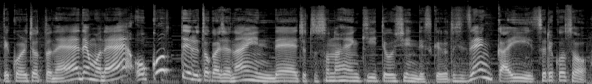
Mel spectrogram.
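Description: A woman radio host from Kansai, speaking standard Japanese with a light Kansai accent, chatting casually and answering listener letters in a lively, playful way. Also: quick pace, soft background music. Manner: chatty, animated, jumps to high playful asides. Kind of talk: casual solo radio talk.

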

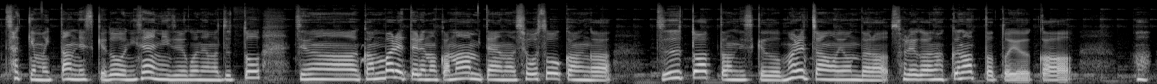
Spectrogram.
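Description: A woman's voice: fairly high pitch, brisk, a little mellow, faint music behind. A young woman hosting her own radio show, chatting casually and bubbly on her own, acting out little quotes as she goes. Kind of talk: casual solo free talk.

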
